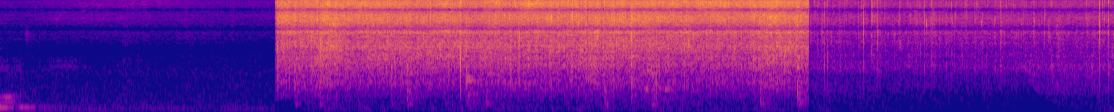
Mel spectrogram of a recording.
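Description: Pork sizzles loudly in a hot pan, a dense steady hiss that starts abruptly after a quieter stretch, holds for several seconds, then drops back to a softer crackle.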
